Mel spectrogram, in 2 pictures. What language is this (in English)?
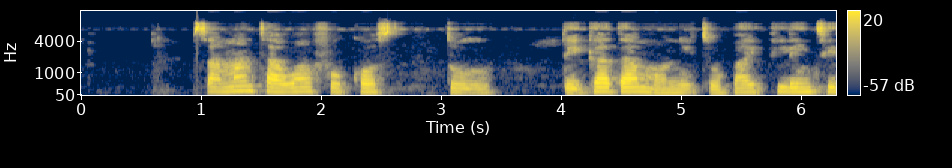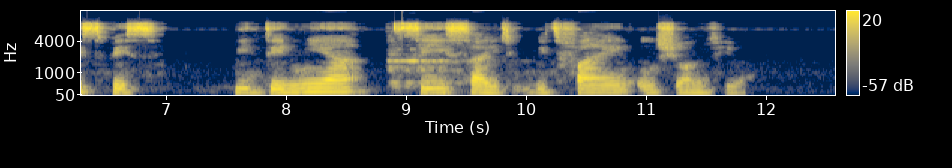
Nigerian Pidgin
